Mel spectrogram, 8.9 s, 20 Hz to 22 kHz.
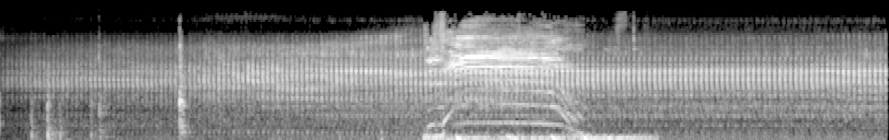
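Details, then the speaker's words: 2011 GMC Terrain, GM 3.0 V6 at idle before a timing system rebuild: a fast, fairly regular metallic "death rattle" about four times a second, steady throughout; an internal engine rattle, cause not yet diagnosed. "That is our that is what I lovingly refer to as a death rattle."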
